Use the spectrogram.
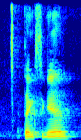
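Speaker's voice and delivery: ordinary delivery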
